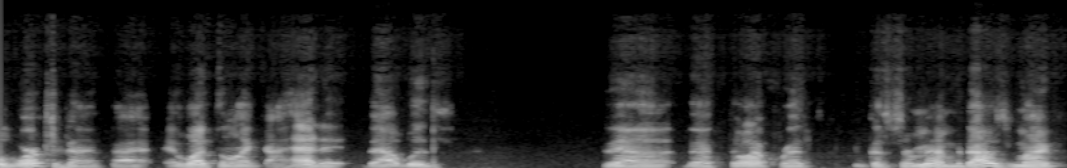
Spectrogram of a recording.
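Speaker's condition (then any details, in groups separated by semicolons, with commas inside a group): Spinocerebellar ataxia type 7, SCA7; speech impaired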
